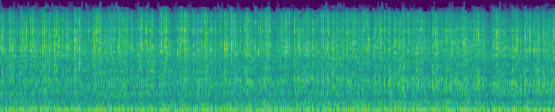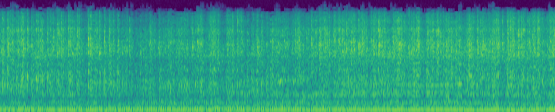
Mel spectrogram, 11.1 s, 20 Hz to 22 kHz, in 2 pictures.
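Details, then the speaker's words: 1972 AMC Javelin, motor long unrun, started in park: deep, steady, even V8 idle with no misses or knocks; good oil pressure, no smoke, normal idle. "But it fires right up, like, easy. I mean, that sounded great."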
